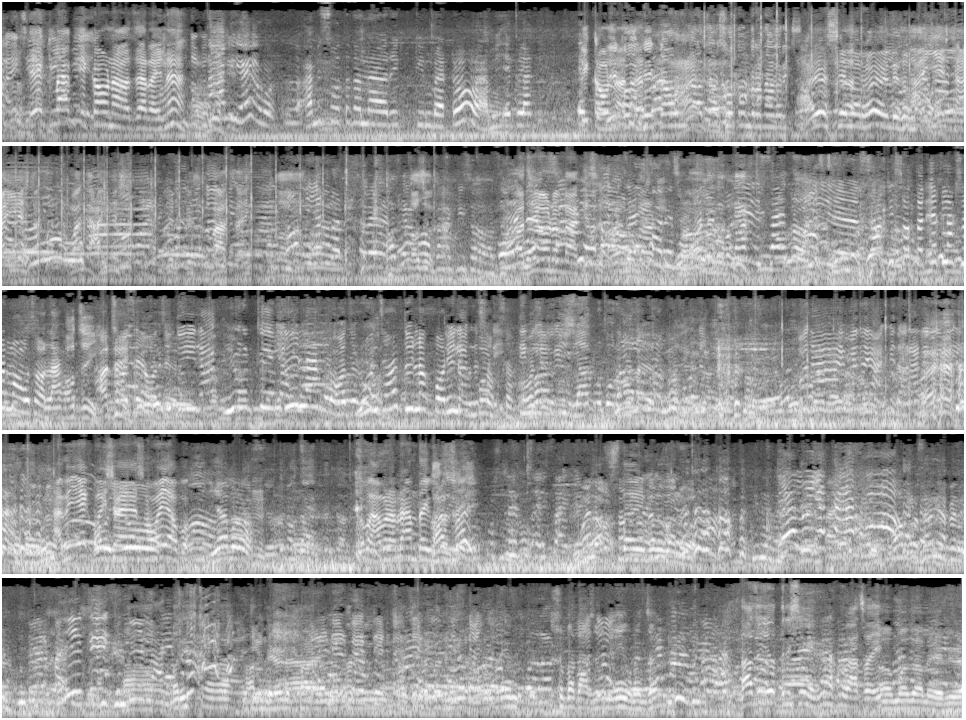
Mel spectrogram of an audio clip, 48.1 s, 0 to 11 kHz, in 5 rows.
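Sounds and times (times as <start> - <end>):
people chattering: 0.0 - 48.0.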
